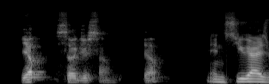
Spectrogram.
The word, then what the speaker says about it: Sojasun: And you were with Riley on, is it pronounced Sojasun? Yep, Soju Sun.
